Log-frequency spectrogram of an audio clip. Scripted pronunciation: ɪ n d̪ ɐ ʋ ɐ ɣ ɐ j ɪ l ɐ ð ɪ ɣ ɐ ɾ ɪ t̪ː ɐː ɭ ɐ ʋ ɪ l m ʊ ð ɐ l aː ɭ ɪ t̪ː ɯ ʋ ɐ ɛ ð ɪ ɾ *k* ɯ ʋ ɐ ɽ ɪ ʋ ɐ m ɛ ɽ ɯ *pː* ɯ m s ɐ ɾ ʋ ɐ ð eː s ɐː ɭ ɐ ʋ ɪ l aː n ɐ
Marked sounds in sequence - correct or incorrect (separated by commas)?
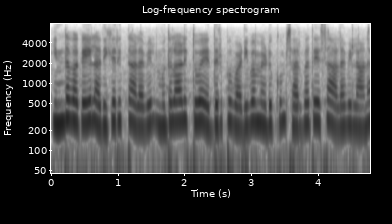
incorrect, incorrect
